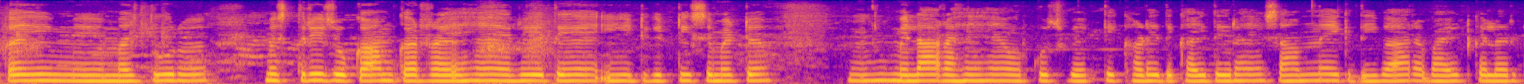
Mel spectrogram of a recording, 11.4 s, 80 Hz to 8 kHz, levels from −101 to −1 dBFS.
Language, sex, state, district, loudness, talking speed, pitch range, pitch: Hindi, female, Bihar, Kishanganj, -17 LUFS, 155 wpm, 205-210 Hz, 210 Hz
